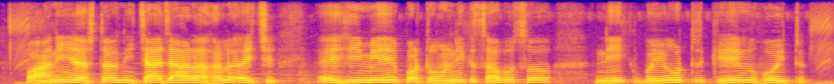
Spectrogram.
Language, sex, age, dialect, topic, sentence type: Maithili, male, 18-24, Southern/Standard, agriculture, question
